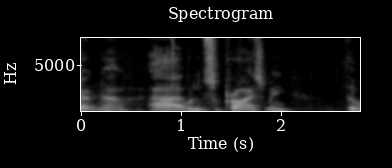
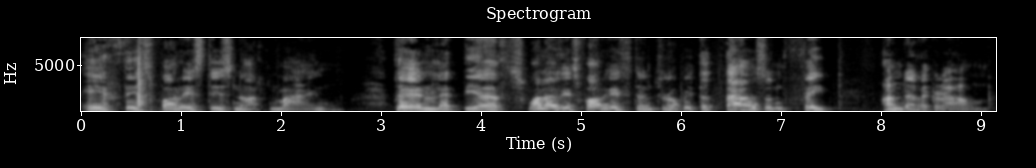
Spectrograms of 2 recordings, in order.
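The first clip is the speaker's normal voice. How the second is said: lofty, boastful proclamation, slow start then louder; the cocky owner daring the earth to swallow the forest, grandly boastful; cocky landowner; 4 semitones higher, 4 dB louder than usual. Retold or imitated. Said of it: "got a bit cocky and said".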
